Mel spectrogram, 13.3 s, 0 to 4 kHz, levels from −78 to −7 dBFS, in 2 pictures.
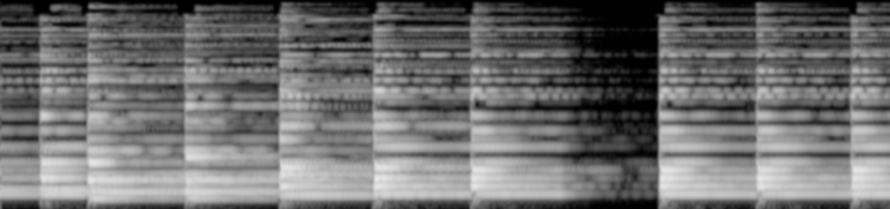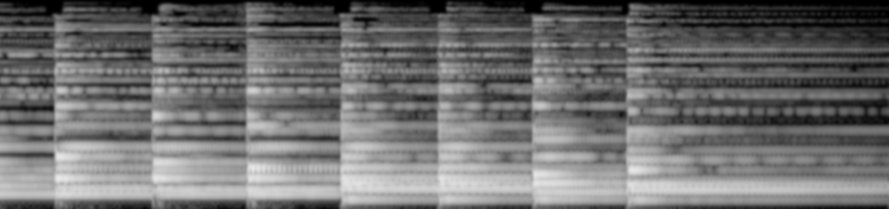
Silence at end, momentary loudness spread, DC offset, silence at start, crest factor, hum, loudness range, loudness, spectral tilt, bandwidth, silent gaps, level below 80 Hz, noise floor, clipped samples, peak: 0 s; 8 LU; under 0.1%; 0 s; 16 dB; none; 2 LU; -18 LUFS; -11 dB/octave; 4 kHz; none; -52 dBFS; -43 dBFS; under 0.1%; -2 dBFS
